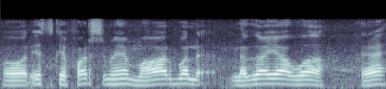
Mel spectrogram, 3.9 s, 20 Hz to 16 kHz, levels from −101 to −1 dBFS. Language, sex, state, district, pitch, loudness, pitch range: Hindi, male, Rajasthan, Bikaner, 165 Hz, -14 LUFS, 140-170 Hz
